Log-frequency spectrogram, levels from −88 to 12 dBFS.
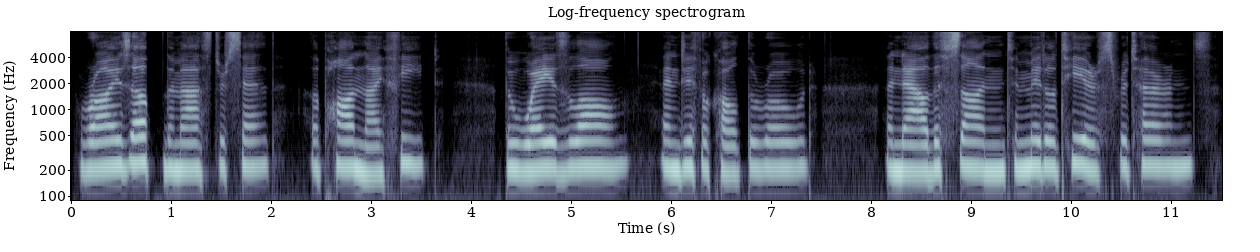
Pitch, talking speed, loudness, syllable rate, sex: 210 Hz, 125 wpm, -18 LUFS, 3.4 syllables/s, female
